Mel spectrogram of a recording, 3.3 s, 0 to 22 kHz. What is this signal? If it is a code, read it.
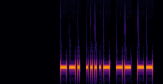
Morse code, heard as a keyed tone, about 27 wpm, 700 Hz. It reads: G4MM
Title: DXCC-100 Call Signs - 4 Characters - Repeated 2x - 28wpm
